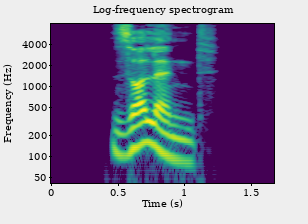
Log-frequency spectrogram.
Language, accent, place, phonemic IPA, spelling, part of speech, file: German, Germany, Berlin, /ˈzɔlənt/, sollend, verb, De-sollend.ogg
- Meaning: present participle of sollen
